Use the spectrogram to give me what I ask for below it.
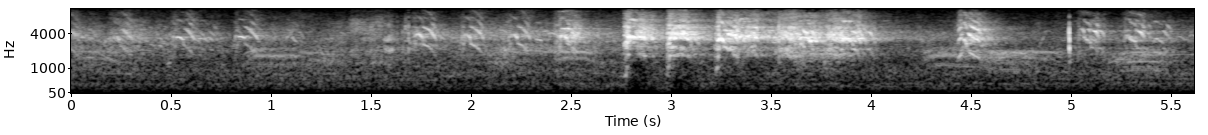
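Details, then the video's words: Wild Rose-ringed parakeets in the Netherlands: loud grating squawks in quick bursts, a noisy burst of overlapping screeches midway, several birds calling together against steady outdoor background. "Indian ringneck parrots in the wild, ringneck parakeets sounds"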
